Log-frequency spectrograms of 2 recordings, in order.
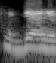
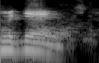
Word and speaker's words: McDaniels: No, it's not Josh McDaniel. Got to say his name right. Josh, I kill franchises McDaniels.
